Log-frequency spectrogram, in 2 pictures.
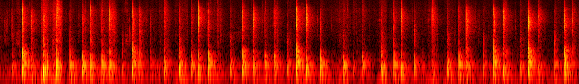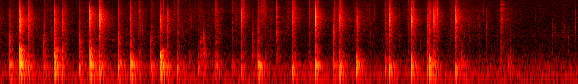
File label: Dance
